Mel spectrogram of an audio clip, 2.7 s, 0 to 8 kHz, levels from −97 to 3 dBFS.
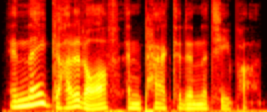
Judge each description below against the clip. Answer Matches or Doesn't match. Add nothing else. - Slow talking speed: Doesn't match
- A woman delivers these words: Doesn't match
